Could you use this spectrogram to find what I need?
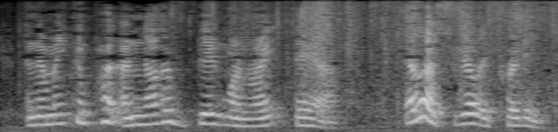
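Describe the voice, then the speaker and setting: Speaking at a fairly quick pace with an American accent, a woman sounds animated at a medium pitch, with noticeable background noise behind her. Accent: New York accent, fading slightly. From Brooklyn, New York. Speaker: crafting livestreamer. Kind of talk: live craft tutorial chat.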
